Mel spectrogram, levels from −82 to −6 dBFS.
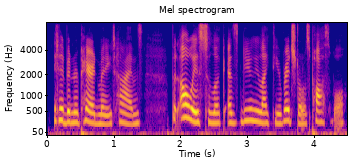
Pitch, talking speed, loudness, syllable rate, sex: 240 Hz, 225 wpm, -18 LUFS, 7.3 syllables/s, female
